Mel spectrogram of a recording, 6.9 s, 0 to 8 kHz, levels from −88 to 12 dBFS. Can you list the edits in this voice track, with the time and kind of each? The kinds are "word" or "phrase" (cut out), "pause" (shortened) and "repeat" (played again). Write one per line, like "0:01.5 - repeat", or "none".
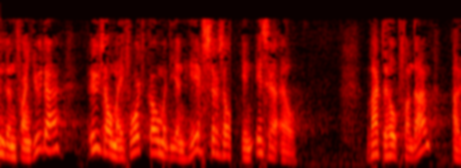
0:01.3 - word
0:03.5 - word
0:05.7 - word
